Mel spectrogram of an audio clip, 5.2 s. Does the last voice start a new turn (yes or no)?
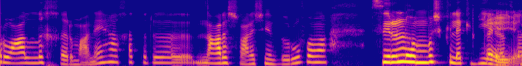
yes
